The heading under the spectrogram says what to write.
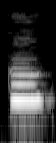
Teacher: for damma, circle your lips, the sound is short and light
